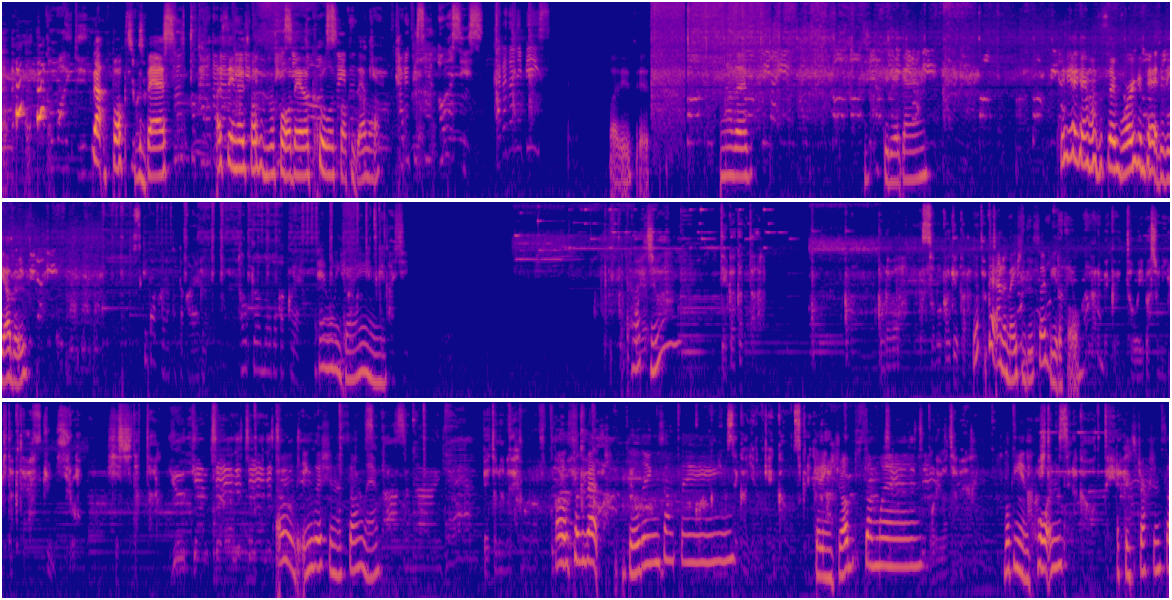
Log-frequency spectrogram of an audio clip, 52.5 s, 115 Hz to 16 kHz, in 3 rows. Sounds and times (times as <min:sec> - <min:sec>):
Music: 0:00.0 - 0:06.4, 0:10.2 - 0:23.1, 0:25.2 - 0:52.5
Inside, small room: 0:00.0 - 0:52.5
Speech: 0:03.2 - 0:08.2, 0:09.1 - 0:09.7, 0:10.8 - 0:11.3, 0:13.0 - 0:13.9, 0:22.2 - 0:23.6, 0:39.2 - 0:40.7, 0:43.4 - 0:46.2, 0:47.2 - 0:51.1.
